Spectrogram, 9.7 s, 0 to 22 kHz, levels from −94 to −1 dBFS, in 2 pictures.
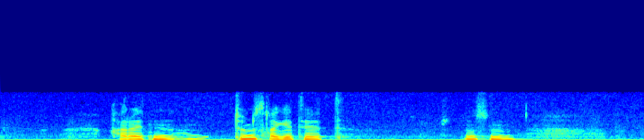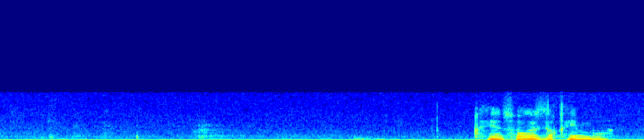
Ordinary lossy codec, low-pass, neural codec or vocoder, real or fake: none; none; none; real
